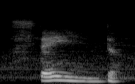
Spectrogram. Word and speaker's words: stayed: Stayed. Stayed. Sounds like a D in the end. You don't pronounce the E, just the D.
